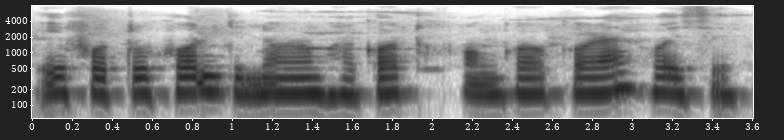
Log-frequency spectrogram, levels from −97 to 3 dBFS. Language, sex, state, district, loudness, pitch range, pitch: Assamese, female, Assam, Sonitpur, -19 LUFS, 160-170 Hz, 165 Hz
